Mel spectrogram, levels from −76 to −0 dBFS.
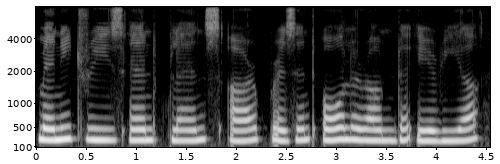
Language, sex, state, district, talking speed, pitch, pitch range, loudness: English, female, Assam, Kamrup Metropolitan, 130 wpm, 230 Hz, 225-240 Hz, -14 LUFS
